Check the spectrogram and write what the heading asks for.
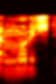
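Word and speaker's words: Muriqi: Adamın adını Q'da yazıyorlar. Muriç diye okunuyor. Ya dünyada hangi alfabede Q Q'la Ç sesi veriyorlar?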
